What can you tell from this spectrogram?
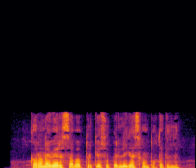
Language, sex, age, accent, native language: Uzbek, male, 18-24, Qashqadaryo, Uzbek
